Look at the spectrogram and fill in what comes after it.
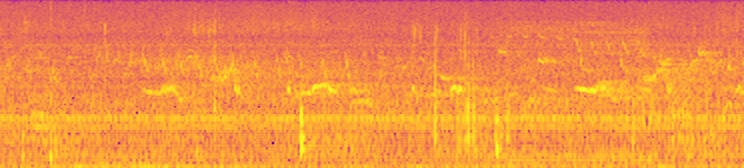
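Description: Faint birdsong: many short chirping calls, with a single sharp click a little over two seconds in.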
